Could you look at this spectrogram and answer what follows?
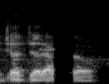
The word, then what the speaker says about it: Judd Apatow: There was a director, I think his name was Judd Apatow, or however you say his name. – Yeah, Judd Apatow.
